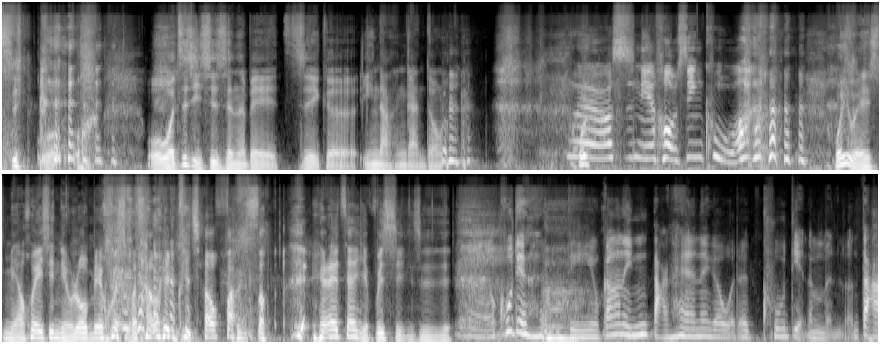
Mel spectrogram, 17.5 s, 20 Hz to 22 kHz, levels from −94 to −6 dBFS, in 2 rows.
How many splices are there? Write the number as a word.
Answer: one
